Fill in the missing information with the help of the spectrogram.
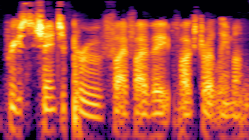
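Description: A man speaking as a pilot making aviation radio calls to air traffic control, with halting, hesitant phrasing. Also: lowish voice, fairly even intonation, vocal fry. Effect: aviation radio transmission. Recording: dull, narrow radio-band sound.

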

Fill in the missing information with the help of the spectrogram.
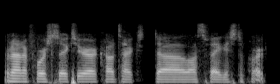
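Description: A man working as an air traffic controller, issuing clearances in clipped radio phraseology. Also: mid-range voice, flat delivery, a little fast, fairly bright tone, no room sound. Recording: dull lo-fi radio audio.

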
